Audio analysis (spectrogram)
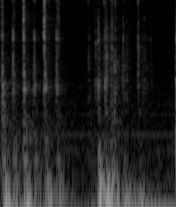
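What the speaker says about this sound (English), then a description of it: "Not very good at typing." Quick bursts of keystrokes on a computer keyboard as a web address is typed, close and fairly loud with uneven clicking rhythm and a short pause midway.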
